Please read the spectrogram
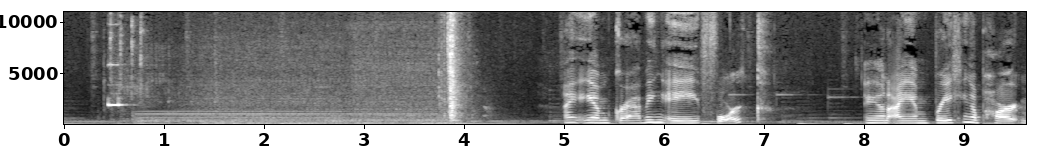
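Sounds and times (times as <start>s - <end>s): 
microwave oven humming while thawing a frozen English muffin: 0.5s - 3.9s
speech: 5.0s - 7.1s, 8.0s - 9.6s.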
